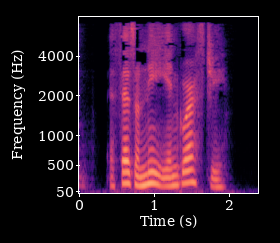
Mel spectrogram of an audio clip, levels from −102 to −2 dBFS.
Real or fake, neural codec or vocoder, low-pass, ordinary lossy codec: fake; codec, 16 kHz, about 1 kbps, DyCAST, with the encoder's durations; 7.2 kHz; MP3, 32 kbps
